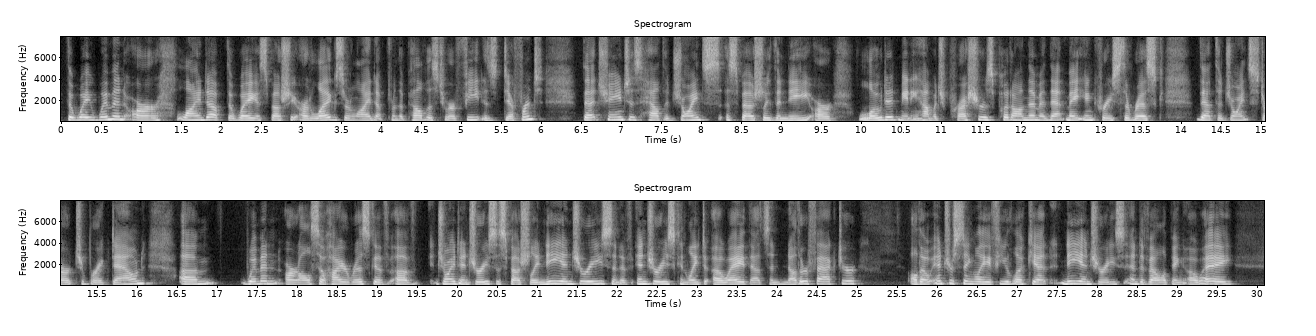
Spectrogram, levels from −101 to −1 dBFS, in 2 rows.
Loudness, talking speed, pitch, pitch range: -20 LUFS, 175 wpm, 210 Hz, 195-235 Hz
